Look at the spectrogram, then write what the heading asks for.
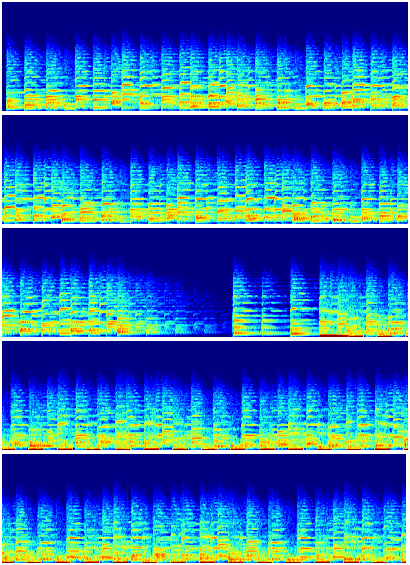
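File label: instrumental Ultra Slowed, phonk music; funk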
